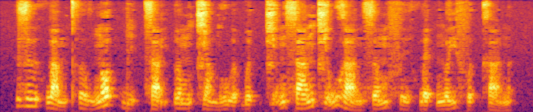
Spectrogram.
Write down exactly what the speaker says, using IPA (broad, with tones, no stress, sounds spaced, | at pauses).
z ɨ˧ h w a˧˩ m t̪ʰ ə̤˨˩ w n ɔ˦˥ t̚ ɓ i˨˩ t̚ s a̰˧˨ j ɓ ə˧ m t͡ɕ a̤˨˩ m ɣ ṵ˧˨ ə̯ ɓ ə˨˩ t̚ t͡ɕ ə̰˧˥ n s a˨˦ n t͡ɕ ə̰˧˥ w ɣ a˧˩ n s ə˨˦ m f e̤˨˩ h w ɛ˨˩ t̚ ŋ ə˨˦ j f ə˨˩ t̚ x a˧˩˨ n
